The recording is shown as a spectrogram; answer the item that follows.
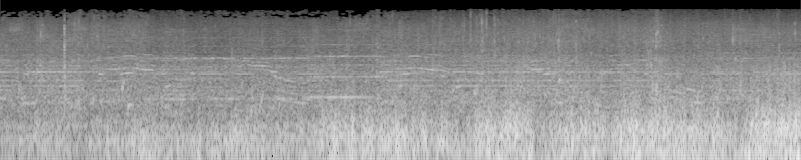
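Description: Wind buffeting the microphone and water rushing along the hull of a small sailing boat under way, growing louder toward the end, with music playing underneath.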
